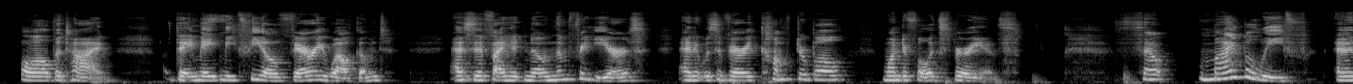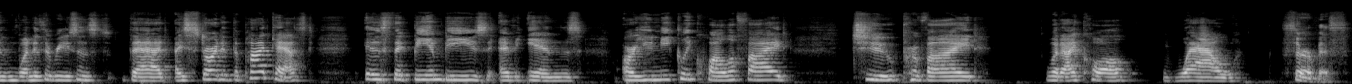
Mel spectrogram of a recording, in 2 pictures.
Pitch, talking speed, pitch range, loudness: 190 Hz, 120 wpm, 175-205 Hz, -19 LUFS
